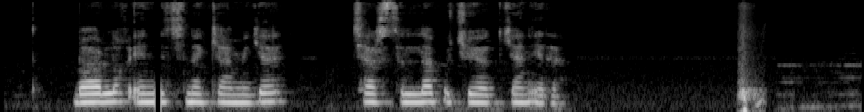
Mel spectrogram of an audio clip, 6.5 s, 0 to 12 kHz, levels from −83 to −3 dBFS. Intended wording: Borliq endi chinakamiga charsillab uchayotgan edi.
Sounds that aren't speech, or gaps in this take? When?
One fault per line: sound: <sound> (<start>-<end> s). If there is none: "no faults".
sound: dropout (1.2-1.2 s)
sound: whoosh (5.5-5.8 s)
